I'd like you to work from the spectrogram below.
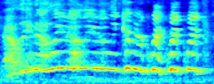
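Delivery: high, loud, urgent calling; frantic little brother. Retold or imitated. Brother summoning sister to the phone, frantic cry. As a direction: imitate a kid calling in a panic.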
